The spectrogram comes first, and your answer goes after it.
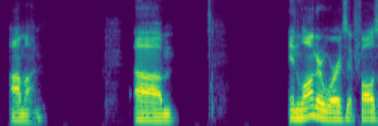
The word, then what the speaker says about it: Aman: longer all right so in words of two syllables the stress falls in practically all cases on the first syllable so i'm on it would be aman right aman in longer words it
